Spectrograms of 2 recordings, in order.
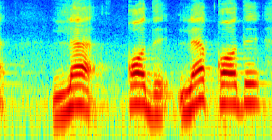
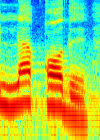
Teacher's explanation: یہاں پر آپ دیکھیں الف مدہ اوپر مد کی علامت، مد متصل ہے، مد واجب بھی کہتے ہیں، منیمم اس کو 3 سے 4 حرکات کی مقدار کھینچ کر پڑھنا ضروری ہے، اور میکسیمم اس کو 5 سے 6 حرکات کی مقدار کھینچ کر پڑھ سکتے ہیں۔ غداءنا لقد دال ساکن ہے لیکن حرف قلقلہ ہے، تو یہاں آواز لوٹتی بھی محسوس ہونی چاہیے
